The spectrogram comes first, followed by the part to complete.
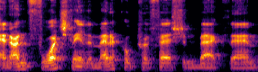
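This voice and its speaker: The speaker has an American accent and a voice with vocal fry. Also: man. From United States. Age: 70s. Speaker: retired prosecutor. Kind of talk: interview.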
